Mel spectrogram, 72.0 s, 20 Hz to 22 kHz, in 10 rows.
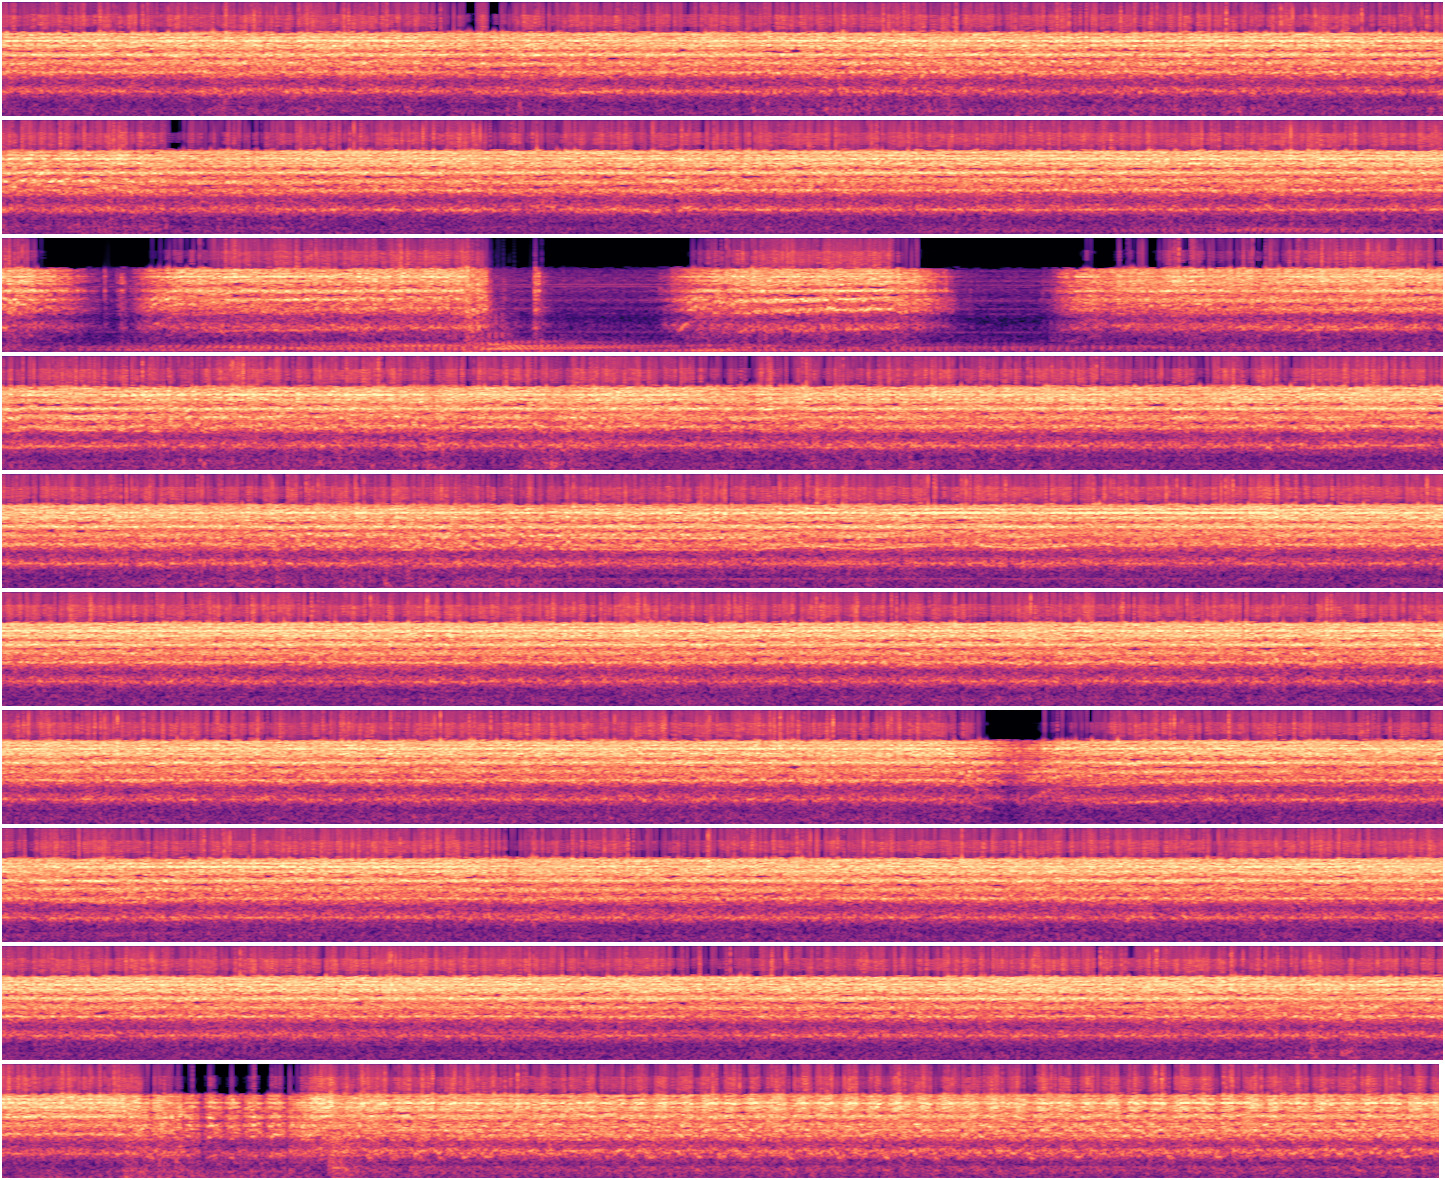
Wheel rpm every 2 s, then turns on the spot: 230, 230, 230, 220, 230, 230, 230, 140, 110, 110, 210, 220, 230, 230, 230, 220, 220, 230, 230, 230, 230, 230, 230, 210, 200, 230, 230, 230, 230, 230, 230, 230, 200, 200, 220, 190.
none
